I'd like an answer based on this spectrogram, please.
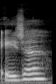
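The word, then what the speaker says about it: A'ja: Is it Asia Wilson? Mm-hmm. Why does it always sound wrong when I say it? Well, it just doesn't look like it's spelled like that. Well, Asia Wilson.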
